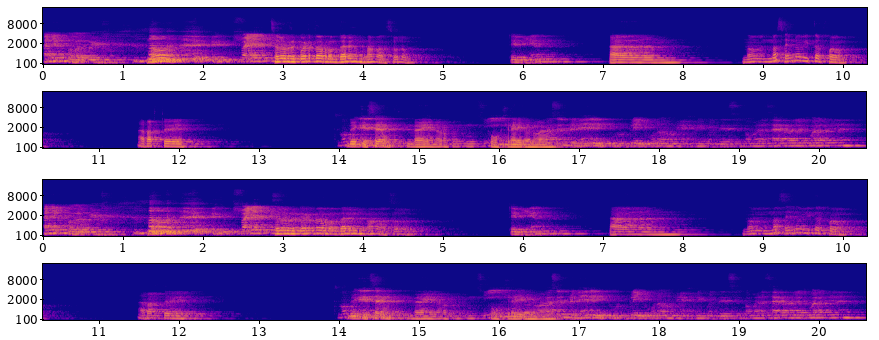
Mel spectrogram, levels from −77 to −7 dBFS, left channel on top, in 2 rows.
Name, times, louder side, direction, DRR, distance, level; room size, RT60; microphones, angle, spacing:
voice 1, 0.0-3.3 5.8-6.5 13.9-14.6 15.8-20.4, equal, 10° right, -6 dB, 1.3 m, -34 dB
voice 2, 1.3-1.7 2.9-4.6 7.1-8.0 8.7-10.0 11.5-12.1 14.1-16.7, left 4 dB, 90° left, 4 dB, 0.4 m, -30 dB
5.7 x 5.7 x 3.0 m, 1.3 s
head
